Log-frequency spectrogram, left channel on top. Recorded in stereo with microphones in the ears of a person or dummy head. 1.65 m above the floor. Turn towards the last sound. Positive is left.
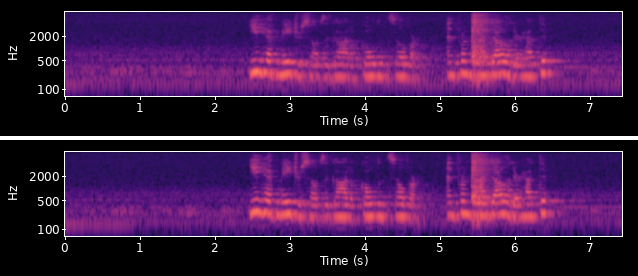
turn(degrees=-25)  # may be behind; listen again after turning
